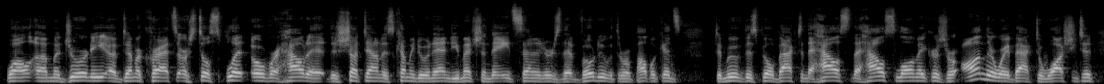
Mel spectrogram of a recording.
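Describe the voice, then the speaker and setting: A man's voice: on the high side, fairly even intonation, quick pace, no room sound. A man reporting live as a television news correspondent.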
